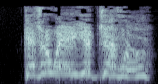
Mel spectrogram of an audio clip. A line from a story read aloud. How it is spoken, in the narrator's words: the cracked voice screeched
